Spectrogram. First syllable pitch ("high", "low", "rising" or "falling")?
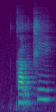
low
